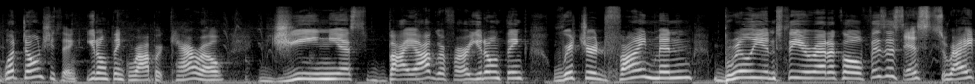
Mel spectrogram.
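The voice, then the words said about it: Strong regional accent. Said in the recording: “have a fucking accent. Because you hear my accent, you think construction worker nanny bullshit.”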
